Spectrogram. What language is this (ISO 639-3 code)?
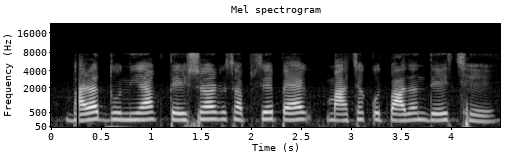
mai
